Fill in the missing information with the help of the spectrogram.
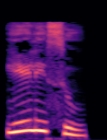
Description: ♪ ēḷisu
